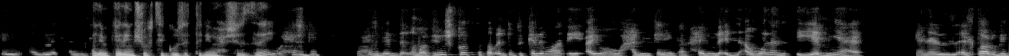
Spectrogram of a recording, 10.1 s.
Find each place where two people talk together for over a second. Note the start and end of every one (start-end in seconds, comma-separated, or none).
none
